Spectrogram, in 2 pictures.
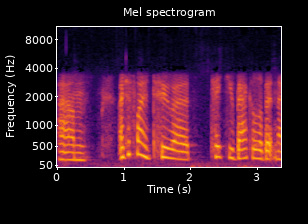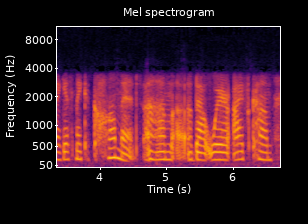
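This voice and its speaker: With a normal speaking voice, a woman talks at a moderate pace in a fairly low pitch with ordinary pitch variation. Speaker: caller. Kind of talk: personal testimony. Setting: phone call.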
